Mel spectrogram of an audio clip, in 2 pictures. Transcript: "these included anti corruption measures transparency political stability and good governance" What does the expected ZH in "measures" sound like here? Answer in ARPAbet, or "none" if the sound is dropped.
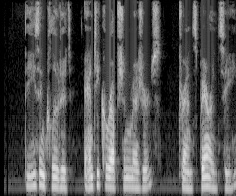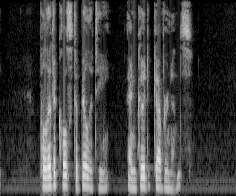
ZH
